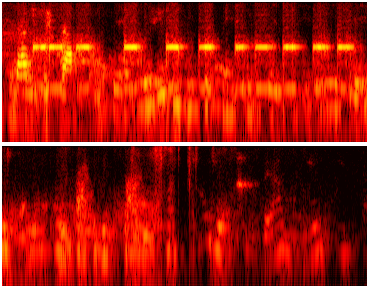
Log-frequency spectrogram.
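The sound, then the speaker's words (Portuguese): Telephone keypad tones as a Brazilian CPF ID number is keyed into an automated bank phone line: a quick series of short, clear beeps, followed by people talking. “pediu para eu digitar o meu CPF. Eu vou digitar agora.”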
